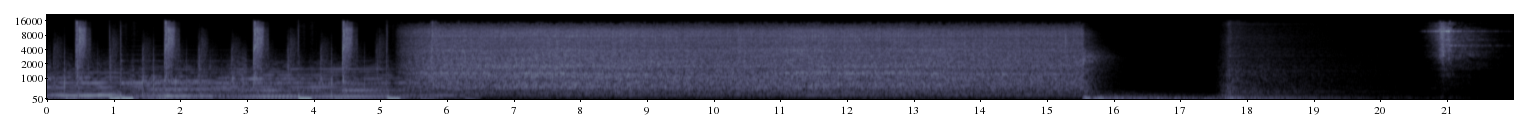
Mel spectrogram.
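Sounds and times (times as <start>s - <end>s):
music: 0.0s - 6.5s, 15.6s - 20.2s
pickup engine idling: 5.3s - 15.6s.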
